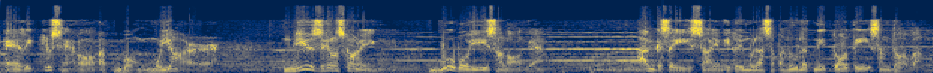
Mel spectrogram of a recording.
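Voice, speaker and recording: A man's voice: low voice, creaky. A man announcing a radio drama and its credits in a dramatic, sweeping delivery. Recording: theme music under voice.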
